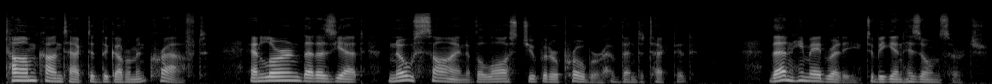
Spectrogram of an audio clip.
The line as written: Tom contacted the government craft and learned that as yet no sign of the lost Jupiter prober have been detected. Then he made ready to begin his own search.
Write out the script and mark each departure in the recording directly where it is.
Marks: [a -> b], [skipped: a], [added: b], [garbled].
Tom contacted the government craft and learned that as yet no sign of the lost Jupiter prober have been detected. Then he made ready to begin his own search.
